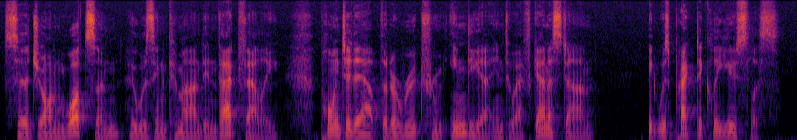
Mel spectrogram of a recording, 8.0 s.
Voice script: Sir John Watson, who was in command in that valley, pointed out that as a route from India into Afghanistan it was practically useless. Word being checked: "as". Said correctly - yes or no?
no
